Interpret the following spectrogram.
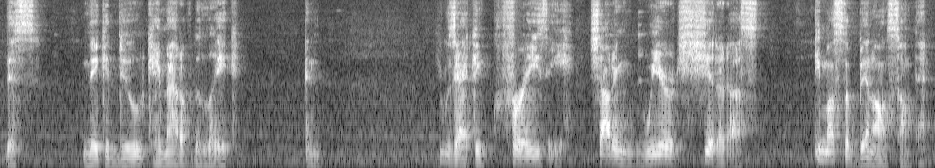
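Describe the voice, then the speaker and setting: Brief: crude, rambling tourist husband in a game, slow, drawn-out delivery, big swings in pitch, low voice. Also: male voice, lively intonation, slight background noise. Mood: shaken. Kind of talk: video game dialogue.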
